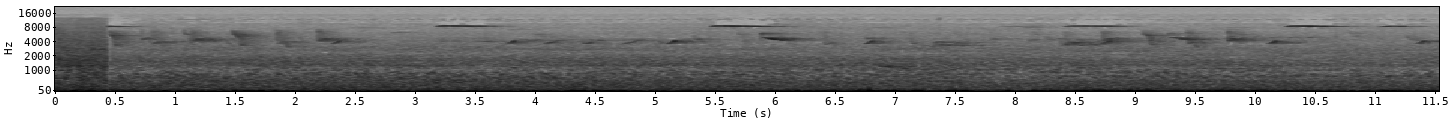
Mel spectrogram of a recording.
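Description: Faint songbirds singing: a mix of short high chirps and a thin, very high whistle repeated every second or two, over a low steady background rumble.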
